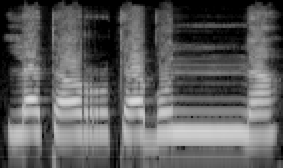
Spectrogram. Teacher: کلمت لتركبن جو کہ شروعات میں لام پہ زبر ہے تو ہمیں لام کو زبر سے ادا کرنا ہے اور اسے ظاہر کرنا ہے، جو کہ را پہ جزم ہے تو یہاں را کا حکم ہوگا تفخیم کیونکہ اس سے پہلے والے حرف پہ تا پہ زبر ہے، تو ہمیں را کو بھاری آواز میں پڑھنا ہے · آخری میں نون پہ تشدید ہے تو 2 حرف کے برابر ہم نون کو پڑھیں گے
